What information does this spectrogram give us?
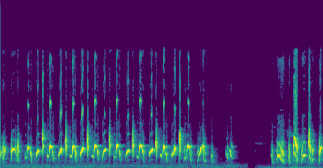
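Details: Yellow-vented bulbul giving a fighting song used as a lure to make other bulbuls reply at once: a fast, rattling stream of bright chirpy notes, a brief pause, then the chatter resumes.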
